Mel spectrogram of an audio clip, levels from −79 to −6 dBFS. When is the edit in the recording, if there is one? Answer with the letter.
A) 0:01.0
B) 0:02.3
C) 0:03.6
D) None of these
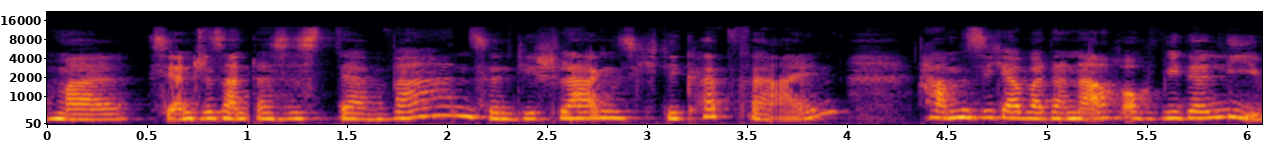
A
